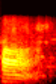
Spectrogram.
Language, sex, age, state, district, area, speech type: Sindhi, male, 45-60, Uttar Pradesh, Lucknow, rural, conversation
